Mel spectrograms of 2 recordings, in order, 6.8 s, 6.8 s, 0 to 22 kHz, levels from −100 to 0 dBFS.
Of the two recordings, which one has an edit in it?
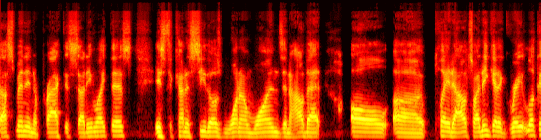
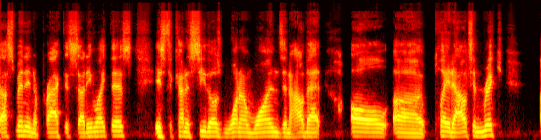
second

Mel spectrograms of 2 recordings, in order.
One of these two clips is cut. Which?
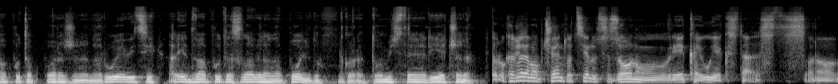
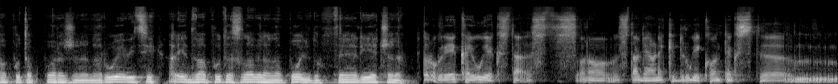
second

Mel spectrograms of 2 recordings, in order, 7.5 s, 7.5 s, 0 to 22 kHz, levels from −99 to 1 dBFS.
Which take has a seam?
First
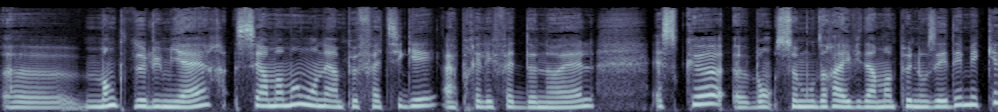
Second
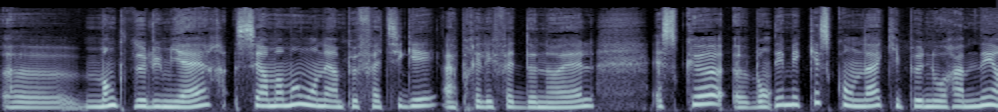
second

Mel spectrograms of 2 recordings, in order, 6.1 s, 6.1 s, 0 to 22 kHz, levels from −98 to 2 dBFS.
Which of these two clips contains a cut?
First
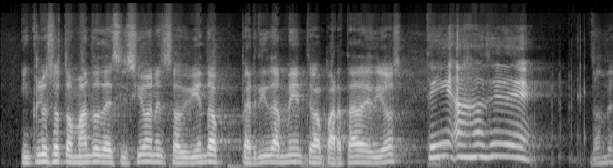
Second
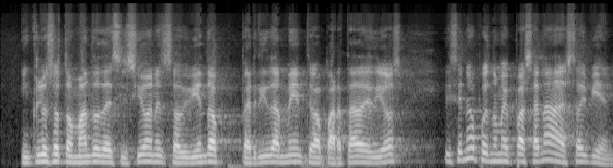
first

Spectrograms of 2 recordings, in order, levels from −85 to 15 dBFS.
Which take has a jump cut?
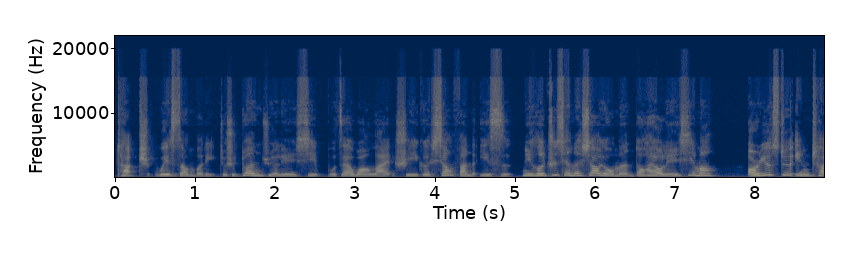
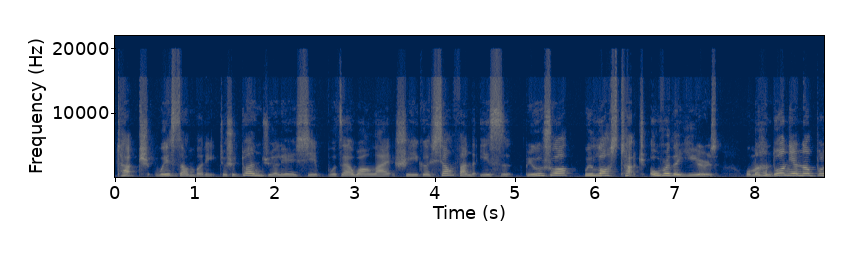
first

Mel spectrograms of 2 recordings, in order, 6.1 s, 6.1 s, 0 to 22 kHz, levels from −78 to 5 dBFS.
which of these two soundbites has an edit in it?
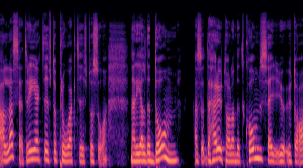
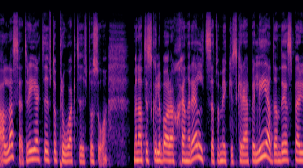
first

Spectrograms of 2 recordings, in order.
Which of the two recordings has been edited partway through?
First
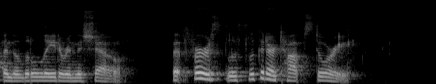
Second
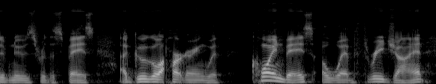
second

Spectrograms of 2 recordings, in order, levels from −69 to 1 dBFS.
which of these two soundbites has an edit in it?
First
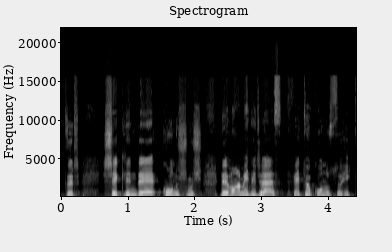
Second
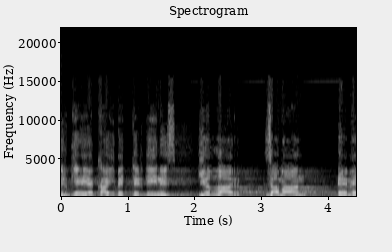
first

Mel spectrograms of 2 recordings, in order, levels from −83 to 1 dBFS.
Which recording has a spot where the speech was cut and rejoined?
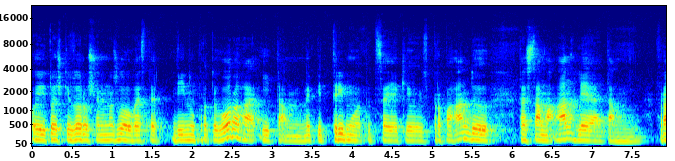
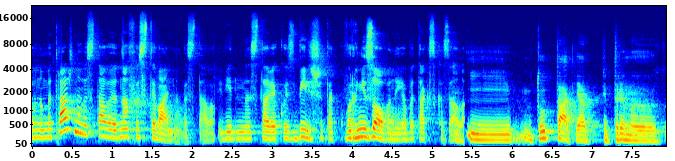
second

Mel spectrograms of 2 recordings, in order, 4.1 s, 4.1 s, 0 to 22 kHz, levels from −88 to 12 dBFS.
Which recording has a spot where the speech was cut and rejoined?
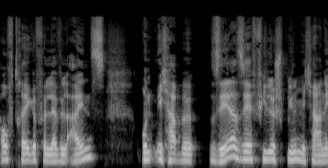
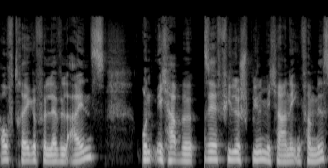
second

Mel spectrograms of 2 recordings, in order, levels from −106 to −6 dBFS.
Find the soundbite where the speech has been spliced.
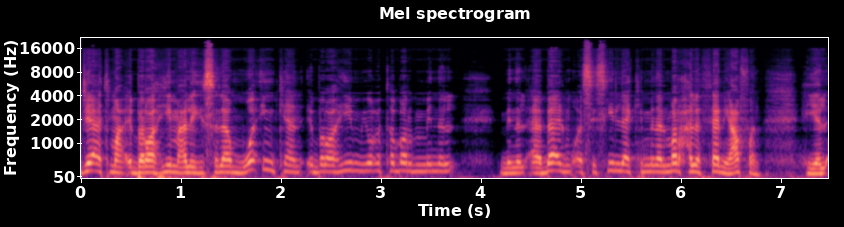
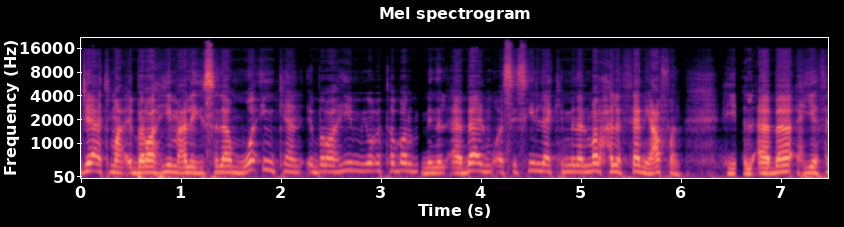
second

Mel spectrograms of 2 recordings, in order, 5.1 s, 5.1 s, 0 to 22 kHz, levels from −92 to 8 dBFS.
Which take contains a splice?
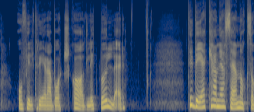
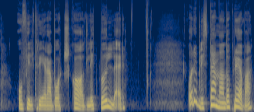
second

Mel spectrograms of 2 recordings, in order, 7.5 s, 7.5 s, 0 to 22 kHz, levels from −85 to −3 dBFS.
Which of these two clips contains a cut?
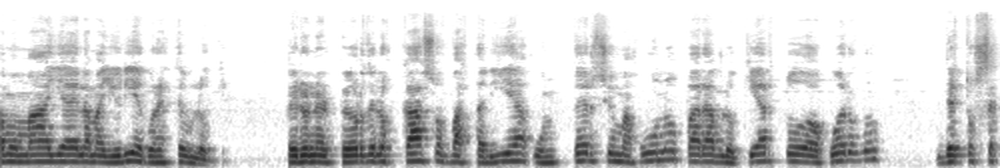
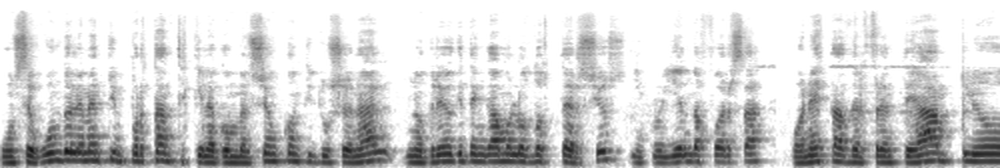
second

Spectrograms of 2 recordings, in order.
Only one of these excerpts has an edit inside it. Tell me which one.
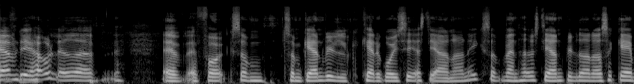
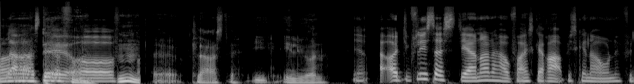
second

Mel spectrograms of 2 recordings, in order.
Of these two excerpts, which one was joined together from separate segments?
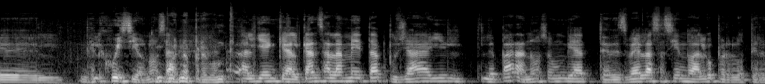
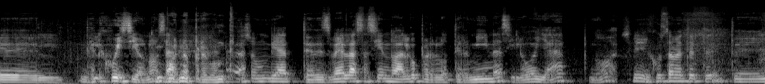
second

